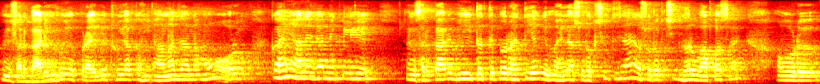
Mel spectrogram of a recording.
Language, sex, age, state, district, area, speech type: Hindi, male, 30-45, Bihar, Samastipur, rural, spontaneous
